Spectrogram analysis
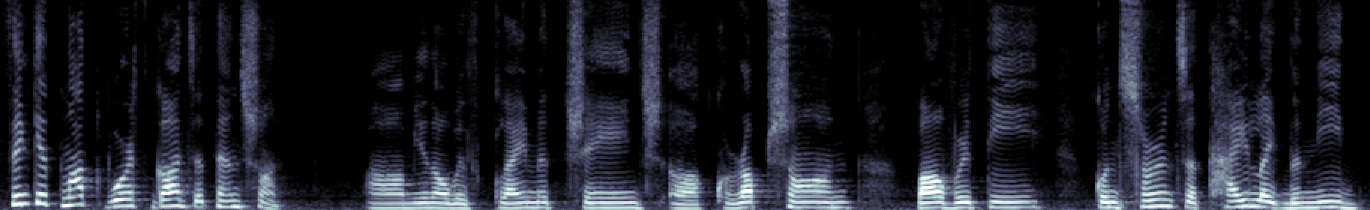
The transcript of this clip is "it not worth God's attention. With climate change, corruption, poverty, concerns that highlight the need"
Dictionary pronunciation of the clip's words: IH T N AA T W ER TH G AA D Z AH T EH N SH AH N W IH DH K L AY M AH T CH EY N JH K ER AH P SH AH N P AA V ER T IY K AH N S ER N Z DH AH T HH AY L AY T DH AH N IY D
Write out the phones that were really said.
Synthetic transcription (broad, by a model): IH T N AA T W ER TH G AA D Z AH T EH N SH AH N W IH DH K L AY M AH T CH EY N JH K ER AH P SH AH N P AA V ER T IY K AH N S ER N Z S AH T HH AY L AY T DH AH N IY D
